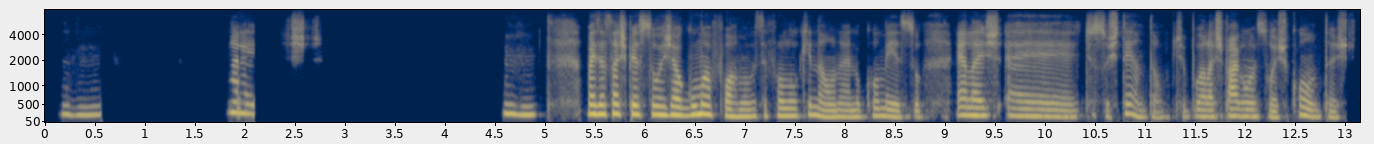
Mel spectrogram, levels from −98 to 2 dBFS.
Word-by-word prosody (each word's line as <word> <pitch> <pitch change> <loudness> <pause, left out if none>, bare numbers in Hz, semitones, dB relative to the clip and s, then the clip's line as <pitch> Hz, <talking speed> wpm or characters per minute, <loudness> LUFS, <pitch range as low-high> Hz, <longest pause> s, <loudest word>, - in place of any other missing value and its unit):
Uhum. 220 -1 -5 1.3
Eh 265 -3 +1 2.5
Uhum, 230 -3 0 0.5
mas 245 -1 +7
essas 245 0 +5
pessoas, 235 -2 +4
de 225 - +4
alguma 230 +3 +6
forma, 180 -3 +1
você 190 +2 -5
falou 195 0 0
que 195 +5 -5
não, 180 -7 +1
né, 170 0 -1
no 170 0 -2
começo, 170 -2 -2 0.3
elas, 210 -1 +2
eh, 185 -4 -2
te 210 - -8
sustentam? 175 - -5
Tipo, 170 +2 -8
elas 175 +1 -1
pagam 195 -2 +1
as 180 0 -3
suas 165 -1 -3
contas? 170 -7 -3
195 Hz, 120 wpm, -24 LUFS, 175-225 Hz, 2.5 s, mas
